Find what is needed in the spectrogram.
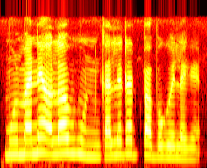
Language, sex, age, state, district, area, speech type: Assamese, female, 18-30, Assam, Dhemaji, rural, spontaneous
